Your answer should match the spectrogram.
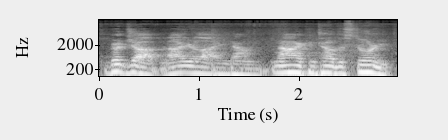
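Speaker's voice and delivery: ordinary delivery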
